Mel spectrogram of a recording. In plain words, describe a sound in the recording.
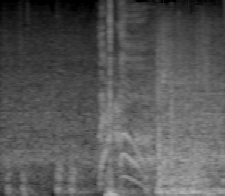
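A heavy body blow lands with a thud.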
